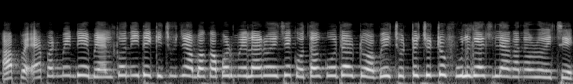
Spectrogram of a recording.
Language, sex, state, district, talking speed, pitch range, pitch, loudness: Bengali, female, West Bengal, Jhargram, 180 wpm, 365-410 Hz, 395 Hz, -13 LUFS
